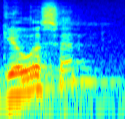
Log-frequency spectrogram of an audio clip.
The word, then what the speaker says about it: Gillison: sea McCarthy I have with me today gillison who has agreed to be interviewed for the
